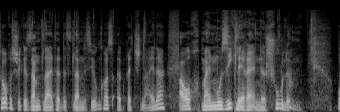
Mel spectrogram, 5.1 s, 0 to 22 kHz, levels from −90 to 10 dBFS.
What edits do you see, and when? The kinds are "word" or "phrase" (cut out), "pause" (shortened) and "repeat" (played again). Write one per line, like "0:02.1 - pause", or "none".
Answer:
0:02.7 - word

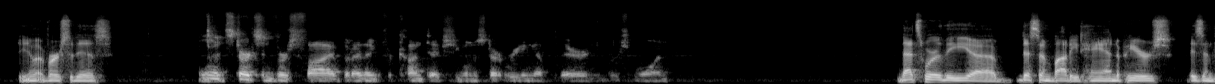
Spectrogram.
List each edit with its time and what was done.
none

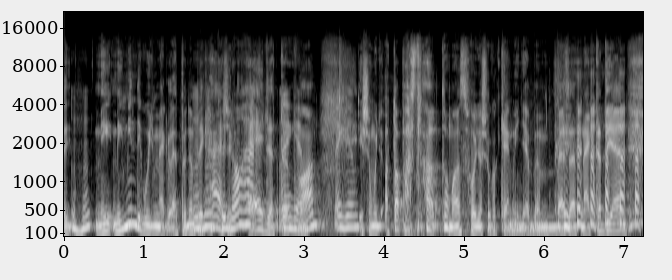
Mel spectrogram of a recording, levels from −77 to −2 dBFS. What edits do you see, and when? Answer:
0:02.4 - word
0:05.2 - phrase

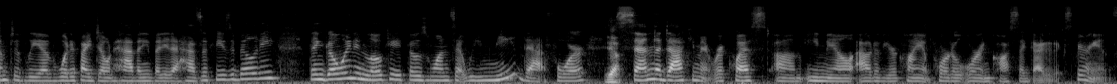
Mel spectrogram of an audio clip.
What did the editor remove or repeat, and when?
none

